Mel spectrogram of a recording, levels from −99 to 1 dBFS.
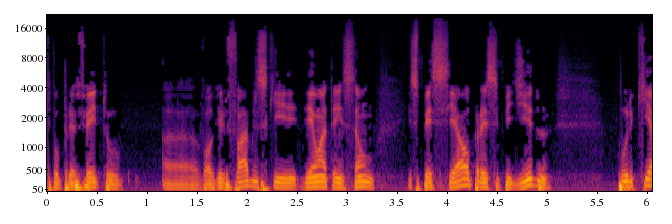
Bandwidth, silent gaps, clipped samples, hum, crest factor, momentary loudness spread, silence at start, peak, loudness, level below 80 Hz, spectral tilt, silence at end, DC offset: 15 kHz; none; under 0.1%; none; 20 dB; 12 LU; 0 s; -6 dBFS; -27 LUFS; -36 dBFS; -7.5 dB/octave; 0 s; under 0.1%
